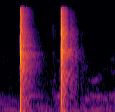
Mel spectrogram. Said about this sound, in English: Do a clap again.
